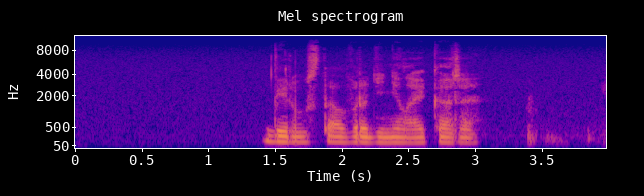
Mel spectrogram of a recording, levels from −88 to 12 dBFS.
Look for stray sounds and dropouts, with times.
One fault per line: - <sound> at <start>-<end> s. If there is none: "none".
none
